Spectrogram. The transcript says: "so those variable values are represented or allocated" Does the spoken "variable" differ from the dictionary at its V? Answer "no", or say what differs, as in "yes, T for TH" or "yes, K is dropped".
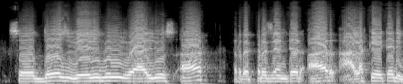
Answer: no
